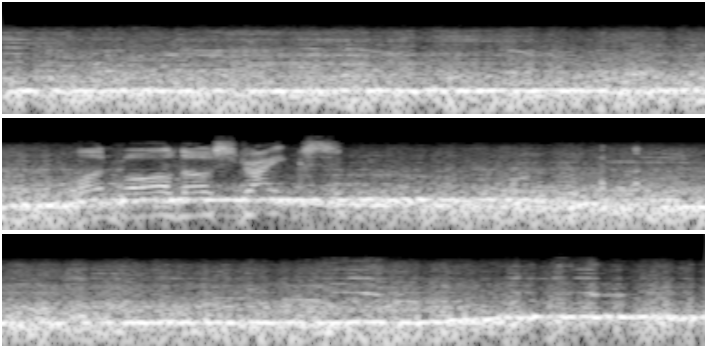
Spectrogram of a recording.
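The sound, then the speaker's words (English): An eerie, trumpet-like 'sky trumpets' drone holds one low, sustained brass-like tone for the whole stretch, wavering and rising slightly in pitch, heard during a baseball game broadcast while a sports commentator talks over it. “To me, it's the sky trumpets is an appropriate way of describing it”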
